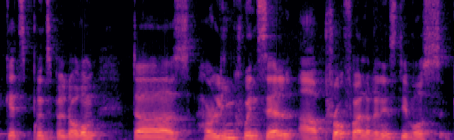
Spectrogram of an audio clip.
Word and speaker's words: Harleen Quinzel: Genau, Harleen Quinzel, glaube ich, spricht man es aus. – Oder? Richtig, genau.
